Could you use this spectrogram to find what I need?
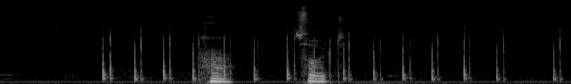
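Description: Footsteps thud steadily on a wooden floor in a large echoing hall.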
